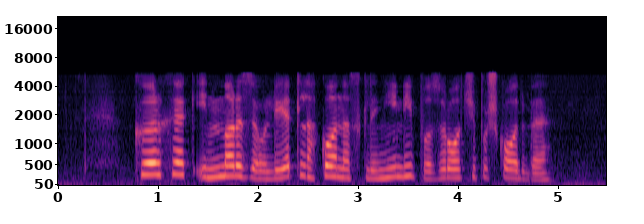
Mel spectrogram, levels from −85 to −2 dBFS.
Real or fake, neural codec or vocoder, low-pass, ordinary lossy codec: fake; codec, 16 kHz, 0.7 kbps, FocalCodec; 5.4 kHz; none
